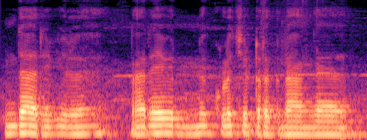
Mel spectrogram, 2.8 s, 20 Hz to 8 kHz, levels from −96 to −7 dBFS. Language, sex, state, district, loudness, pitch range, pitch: Tamil, male, Tamil Nadu, Kanyakumari, -16 LUFS, 105-120 Hz, 110 Hz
